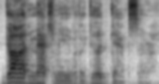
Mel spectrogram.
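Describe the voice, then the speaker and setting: A woman voicing a sultry, coy woman who flirts wryly at a dance, in a dramatic reading with drawn-out delivery. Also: a bass voice, animated, pitched below the performer's own voice.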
